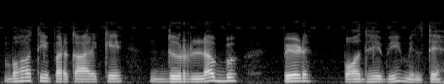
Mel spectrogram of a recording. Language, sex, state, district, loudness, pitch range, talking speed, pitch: Hindi, male, Uttar Pradesh, Lucknow, -17 LUFS, 125-145 Hz, 135 wpm, 130 Hz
